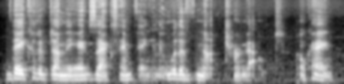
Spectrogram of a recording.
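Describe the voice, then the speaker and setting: A woman's voice: deep voice, fairly even intonation, a little fast, slightly rough. A woman in her forties chatting casually on a livestream as host, speaking directly to listeners in an encouraging, reassuring way. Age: 40s.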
